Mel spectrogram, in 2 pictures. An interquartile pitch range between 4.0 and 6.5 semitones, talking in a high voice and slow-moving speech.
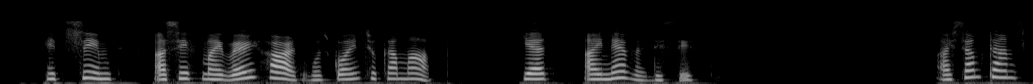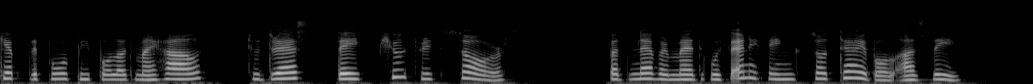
No: average, 3.1 semitones; high, 245 Hz; slow, 115 wpm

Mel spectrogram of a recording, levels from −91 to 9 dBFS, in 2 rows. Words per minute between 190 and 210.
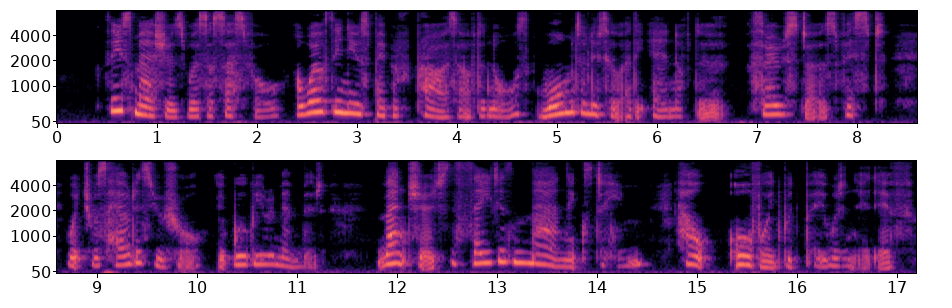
No: average, 165 wpm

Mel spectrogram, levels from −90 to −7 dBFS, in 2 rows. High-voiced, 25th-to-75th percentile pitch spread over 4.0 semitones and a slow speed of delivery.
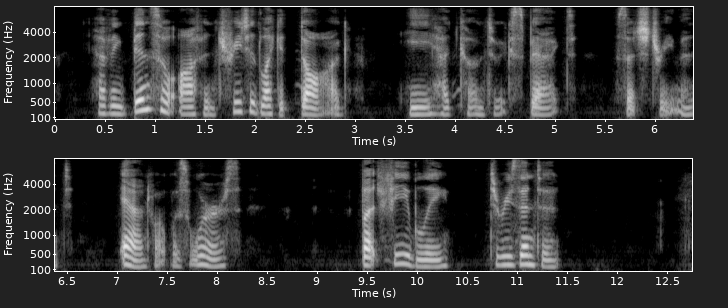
Yes: high, 195 Hz; average, 4.4 semitones; slow, 115 wpm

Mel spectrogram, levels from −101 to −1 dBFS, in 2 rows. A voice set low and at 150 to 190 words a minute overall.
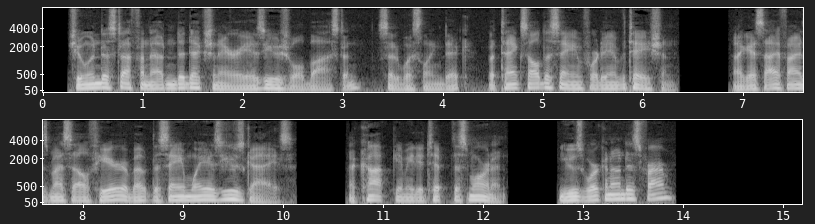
Yes: very low, 85 Hz; average, 180 wpm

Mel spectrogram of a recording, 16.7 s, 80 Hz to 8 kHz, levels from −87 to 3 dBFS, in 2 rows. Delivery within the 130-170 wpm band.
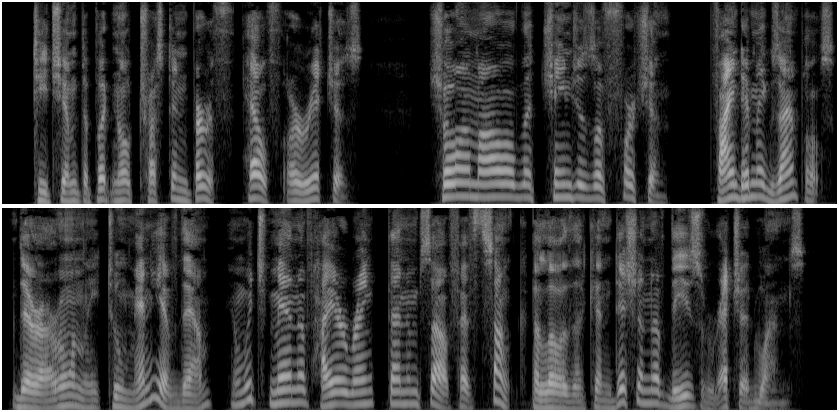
Yes: average, 160 wpm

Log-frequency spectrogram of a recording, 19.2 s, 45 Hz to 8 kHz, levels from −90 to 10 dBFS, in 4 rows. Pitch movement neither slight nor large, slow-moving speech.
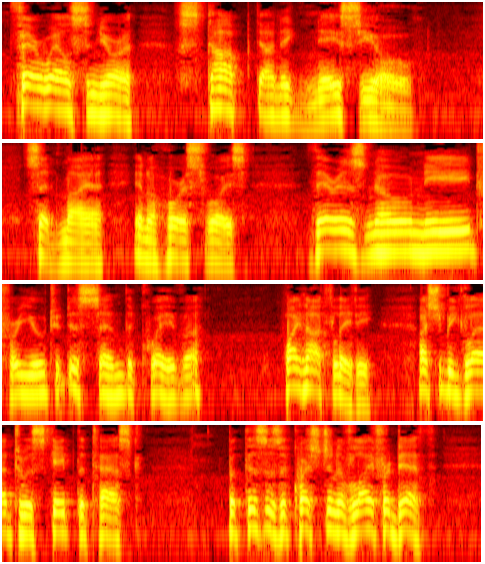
Yes: average, 4.2 semitones; slow, 130 wpm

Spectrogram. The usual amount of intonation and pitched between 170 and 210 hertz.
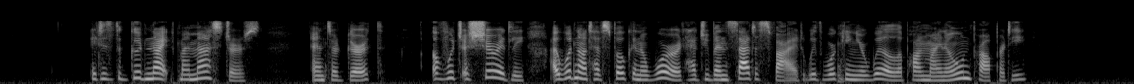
No: average, 4.1 semitones; high, 225 Hz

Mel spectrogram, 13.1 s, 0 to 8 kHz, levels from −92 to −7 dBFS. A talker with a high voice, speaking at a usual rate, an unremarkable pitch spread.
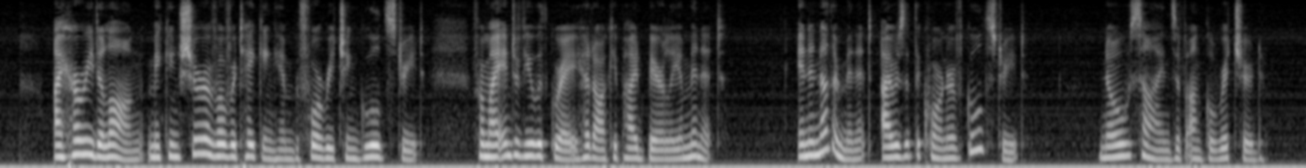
Yes: high, 195 Hz; average, 175 wpm; average, 4.2 semitones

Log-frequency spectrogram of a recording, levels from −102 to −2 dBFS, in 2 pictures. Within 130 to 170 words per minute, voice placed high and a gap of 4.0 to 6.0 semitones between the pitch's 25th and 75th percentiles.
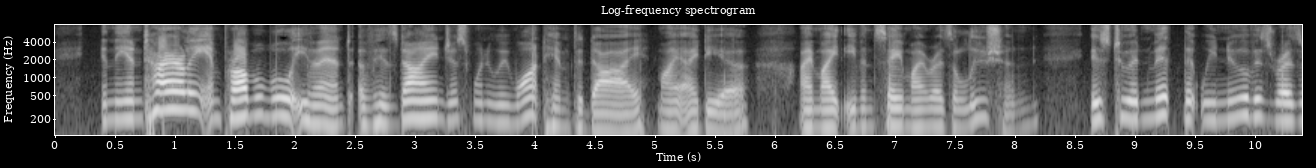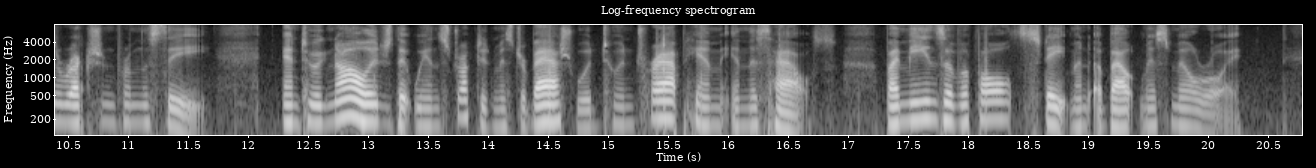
No: average, 165 wpm; medium, 170 Hz; average, 5.0 semitones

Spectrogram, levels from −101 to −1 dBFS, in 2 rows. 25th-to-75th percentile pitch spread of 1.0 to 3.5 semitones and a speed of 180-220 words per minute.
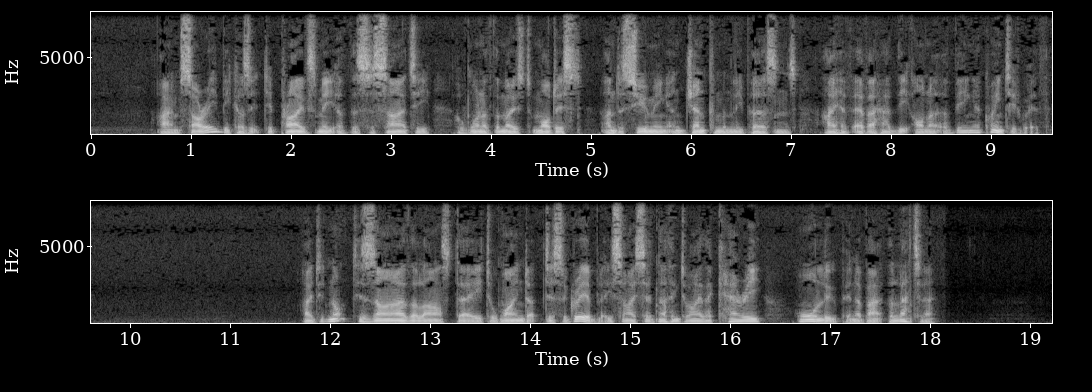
No: average, 3.2 semitones; average, 165 wpm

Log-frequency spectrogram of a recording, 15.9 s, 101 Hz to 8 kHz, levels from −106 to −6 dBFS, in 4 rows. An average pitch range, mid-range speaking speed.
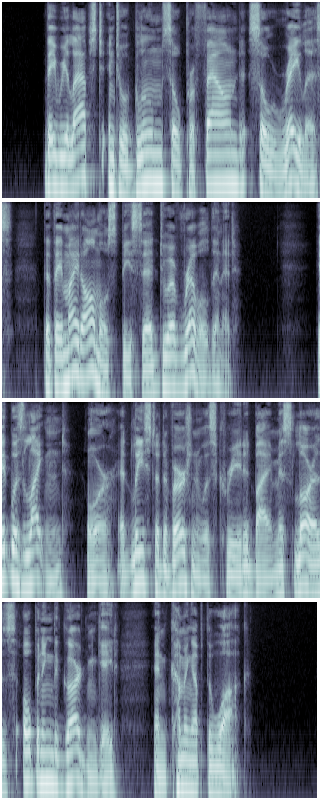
No: wide, 7.4 semitones; average, 160 wpm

